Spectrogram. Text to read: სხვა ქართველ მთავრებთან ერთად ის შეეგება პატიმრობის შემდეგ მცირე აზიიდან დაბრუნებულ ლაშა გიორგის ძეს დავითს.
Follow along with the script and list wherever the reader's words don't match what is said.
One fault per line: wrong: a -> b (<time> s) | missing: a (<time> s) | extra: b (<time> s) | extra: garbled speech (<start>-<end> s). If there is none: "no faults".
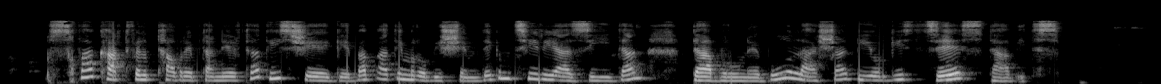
no faults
